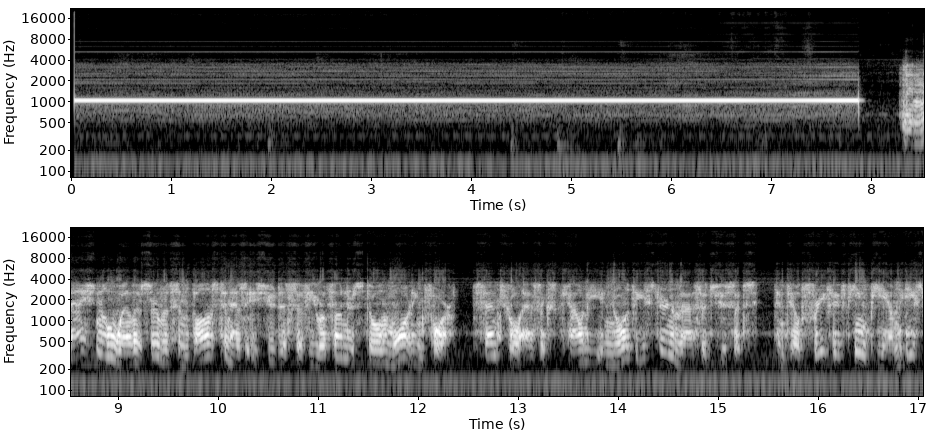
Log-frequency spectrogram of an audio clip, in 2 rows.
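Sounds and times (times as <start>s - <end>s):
steady alarm tone: 0.0s - 8.0s
faint radio hiss: 4.8s - 17.0s.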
